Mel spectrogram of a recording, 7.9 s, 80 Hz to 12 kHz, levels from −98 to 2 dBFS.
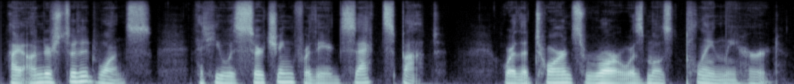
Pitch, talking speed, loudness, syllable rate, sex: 110 Hz, 150 wpm, -19 LUFS, 4.1 syllables/s, male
